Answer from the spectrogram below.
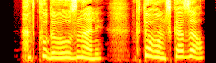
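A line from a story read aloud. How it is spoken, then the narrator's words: Rising voice into plaintive sobs. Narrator (Russian): Ее голос, повысившись, перешел в жалобные всхлипывания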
